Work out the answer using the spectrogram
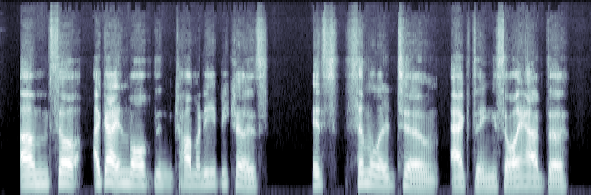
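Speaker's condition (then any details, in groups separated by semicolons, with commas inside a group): Spastic quadriplegia; cerebral palsy from premature-birth brain bleed, legs most restricted; extreme stiffness, age 26, lifelong physical therapy; speech impediment from brain injury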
